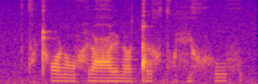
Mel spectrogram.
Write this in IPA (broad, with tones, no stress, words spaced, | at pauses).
dˤə̤˩ʈʰɔ˥ɳɔ̃˦ hɪ˦ ʕe˥ɳɐ˥ ǃʏ˥xdɔ̤˩fʲʊ˥x hu˥x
